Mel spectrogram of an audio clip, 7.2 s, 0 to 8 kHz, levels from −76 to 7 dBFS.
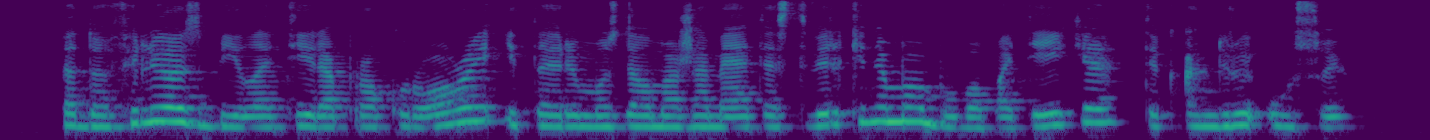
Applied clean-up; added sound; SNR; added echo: none; none; none; none.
